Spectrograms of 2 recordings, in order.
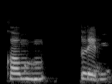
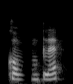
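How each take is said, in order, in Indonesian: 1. Suku kata terakhir memiliki vokal 'ee'. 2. Suku kata terakhir memiliki vokal 'eh'. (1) "itu bacanya komplit" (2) "bukan komplet"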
